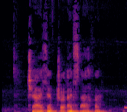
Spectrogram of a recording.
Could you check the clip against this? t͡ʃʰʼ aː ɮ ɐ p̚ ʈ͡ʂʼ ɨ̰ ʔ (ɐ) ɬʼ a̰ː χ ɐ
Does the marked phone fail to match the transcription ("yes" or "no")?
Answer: no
